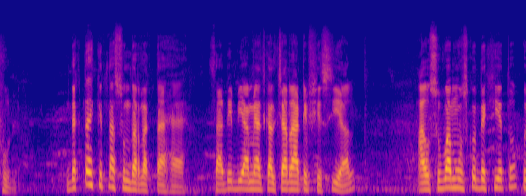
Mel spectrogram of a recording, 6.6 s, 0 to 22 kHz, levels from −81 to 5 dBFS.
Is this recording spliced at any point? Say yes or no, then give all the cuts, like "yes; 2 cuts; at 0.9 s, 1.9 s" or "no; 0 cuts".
no; 0 cuts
